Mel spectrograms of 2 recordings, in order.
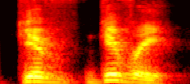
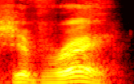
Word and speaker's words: Givre: And then people say Givry, Givry. And then they say it real quick because they don't know how to pronounce it. So they go, Givry. It's Givry. It's Givry glass. No, it's not. It's Givray. I believe it's Givray.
